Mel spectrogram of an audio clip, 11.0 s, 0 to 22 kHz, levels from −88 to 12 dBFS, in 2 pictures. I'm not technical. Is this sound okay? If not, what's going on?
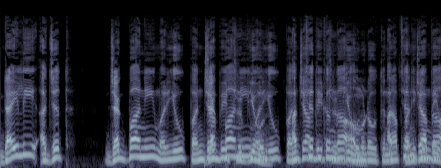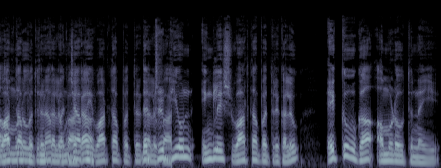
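No. From 2.55 to 7.65 s the speech has a doubled audio track. A second copy plays about a second behind, roughly as loud as the first. It starts and stops abruptly. This is likely the sound being recorded twice through a slower path.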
